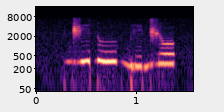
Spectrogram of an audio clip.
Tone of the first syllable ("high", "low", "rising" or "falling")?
high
